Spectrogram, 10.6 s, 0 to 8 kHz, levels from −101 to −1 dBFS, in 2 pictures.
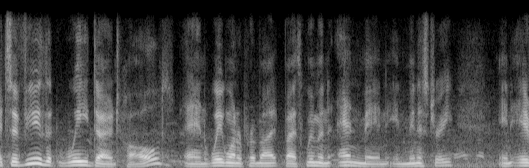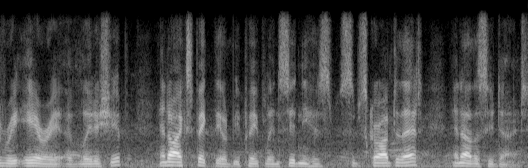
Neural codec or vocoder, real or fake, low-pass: none; real; 7.2 kHz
